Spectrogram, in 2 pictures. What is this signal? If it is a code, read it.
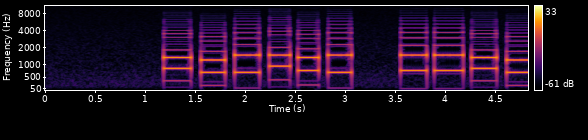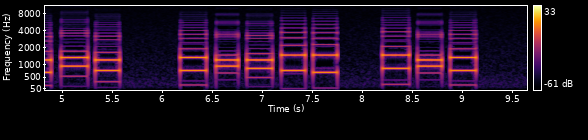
DTMF, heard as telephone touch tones, dialled by hand, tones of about 250 ms. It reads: 813#53 668104 5*763 9*5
